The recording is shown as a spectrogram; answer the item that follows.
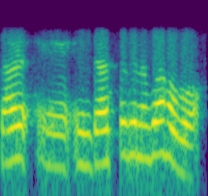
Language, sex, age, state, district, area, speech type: Assamese, female, 30-45, Assam, Majuli, urban, conversation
